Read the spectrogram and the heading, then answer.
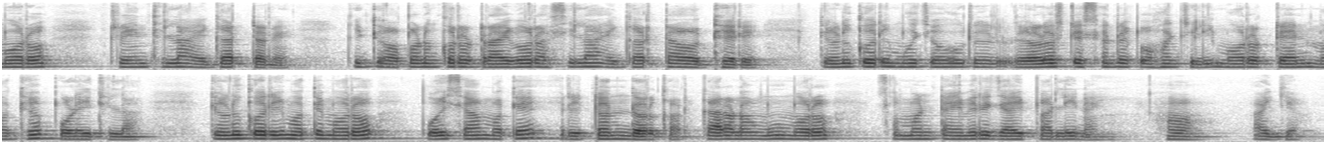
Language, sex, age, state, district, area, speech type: Odia, male, 18-30, Odisha, Bhadrak, rural, spontaneous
